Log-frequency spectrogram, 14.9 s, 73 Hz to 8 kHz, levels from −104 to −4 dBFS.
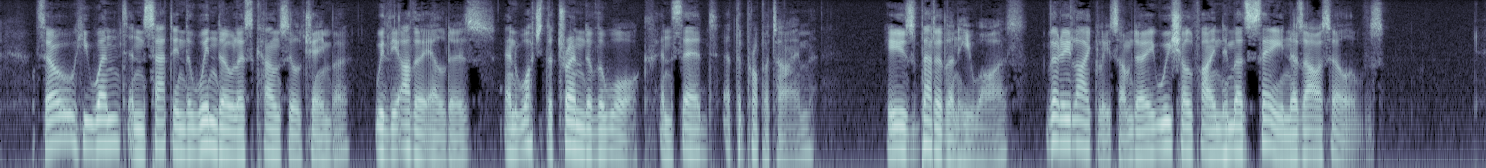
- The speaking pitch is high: No, low, 110 Hz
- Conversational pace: Yes, average, 180 wpm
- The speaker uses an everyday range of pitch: Yes, average, 4.2 semitones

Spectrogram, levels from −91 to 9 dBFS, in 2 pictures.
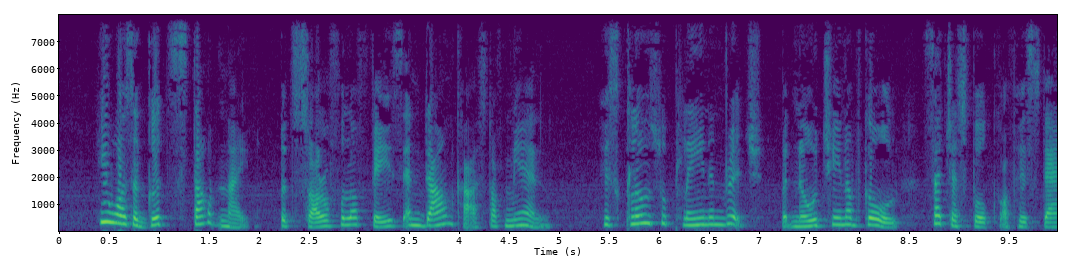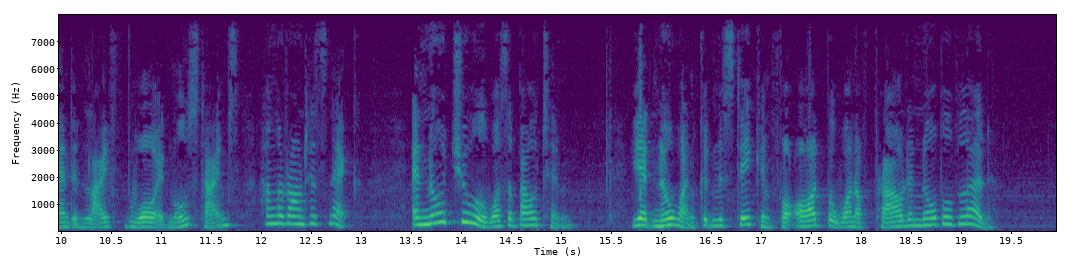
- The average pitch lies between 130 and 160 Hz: No, high, 230 Hz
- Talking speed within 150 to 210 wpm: Yes, average, 185 wpm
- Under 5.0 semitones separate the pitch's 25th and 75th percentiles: No, wide, 5.6 semitones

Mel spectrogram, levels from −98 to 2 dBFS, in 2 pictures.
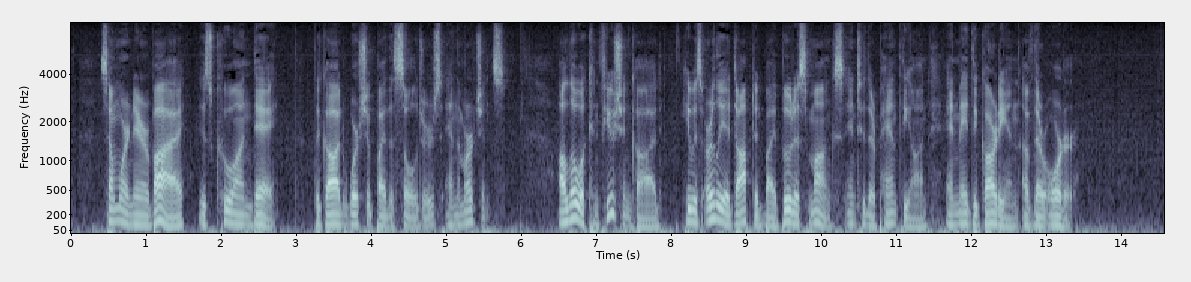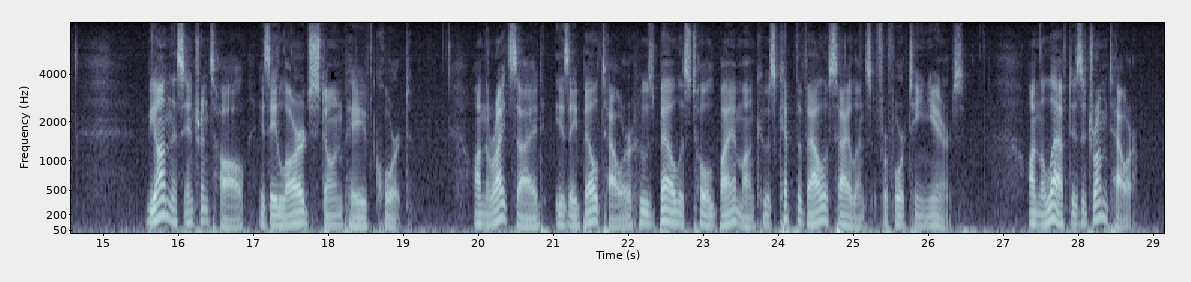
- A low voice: Yes, low, 100 Hz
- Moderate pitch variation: Yes, average, 4.3 semitones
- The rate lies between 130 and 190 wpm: Yes, average, 160 wpm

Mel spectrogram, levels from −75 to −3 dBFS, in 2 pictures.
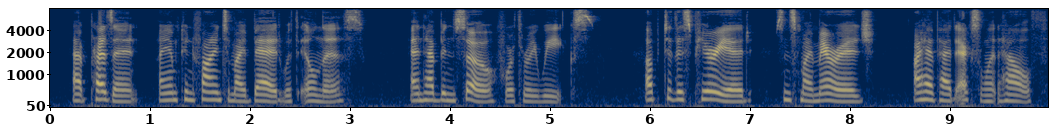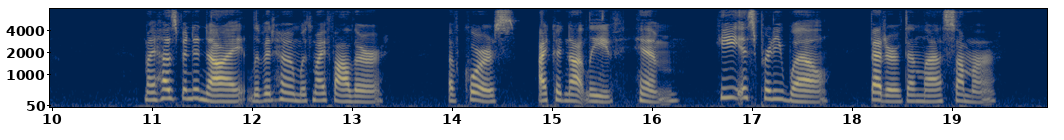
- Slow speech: No, average, 160 wpm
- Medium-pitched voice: No, high, 195 Hz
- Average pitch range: Yes, average, 3.8 semitones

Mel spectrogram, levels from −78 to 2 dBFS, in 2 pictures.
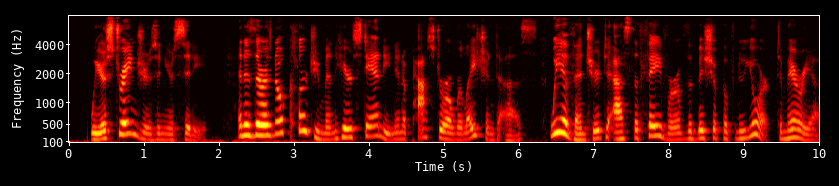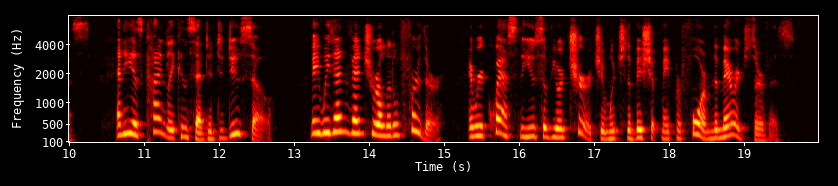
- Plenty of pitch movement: Yes, wide, 7.6 semitones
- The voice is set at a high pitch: Yes, high, 195 Hz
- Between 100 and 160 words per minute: No, average, 200 wpm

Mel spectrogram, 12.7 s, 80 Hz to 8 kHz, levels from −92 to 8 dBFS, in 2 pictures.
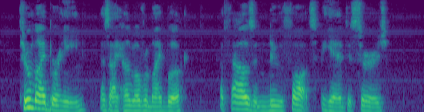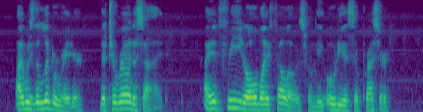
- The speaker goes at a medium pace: Yes, average, 150 wpm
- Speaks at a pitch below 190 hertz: Yes, low, 135 Hz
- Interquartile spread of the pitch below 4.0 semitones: No, average, 5.3 semitones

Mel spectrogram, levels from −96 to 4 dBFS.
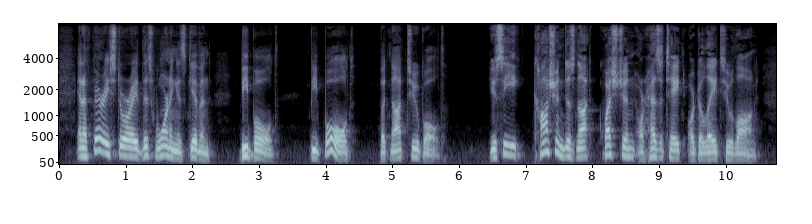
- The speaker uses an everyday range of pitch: No, wide, 6.7 semitones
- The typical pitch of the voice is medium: No, low, 130 Hz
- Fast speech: No, average, 155 wpm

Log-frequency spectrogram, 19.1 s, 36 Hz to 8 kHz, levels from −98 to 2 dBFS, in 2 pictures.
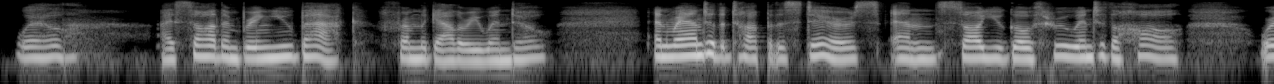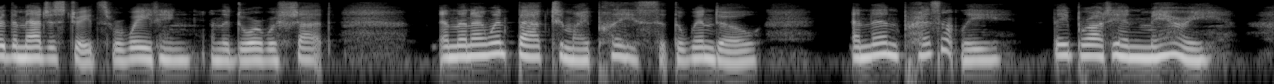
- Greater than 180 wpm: No, average, 175 wpm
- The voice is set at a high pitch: Yes, high, 195 Hz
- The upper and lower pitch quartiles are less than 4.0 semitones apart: Yes, average, 3.2 semitones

